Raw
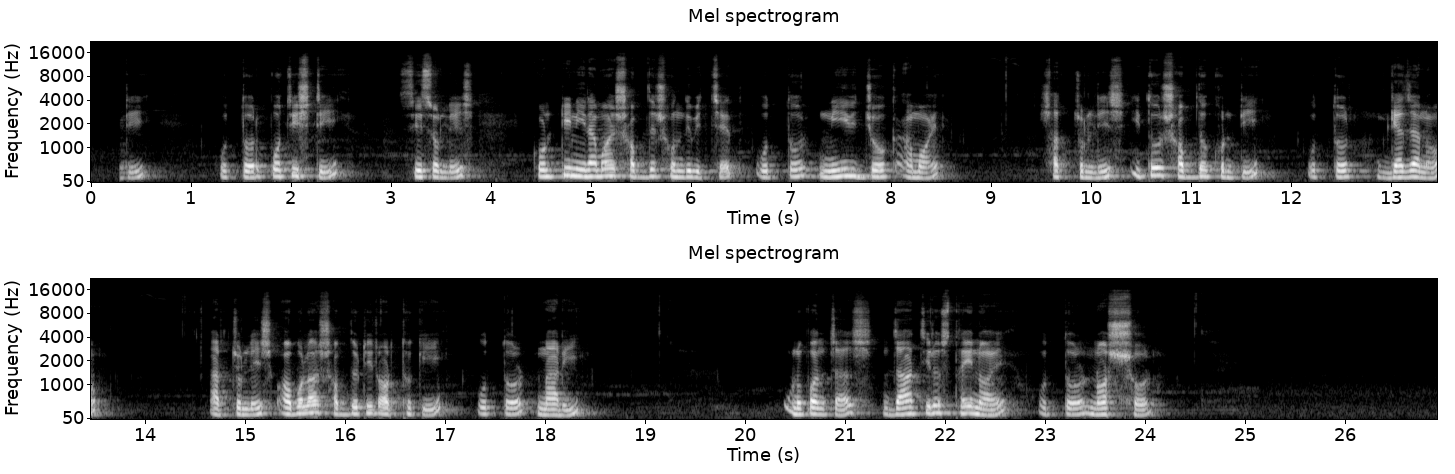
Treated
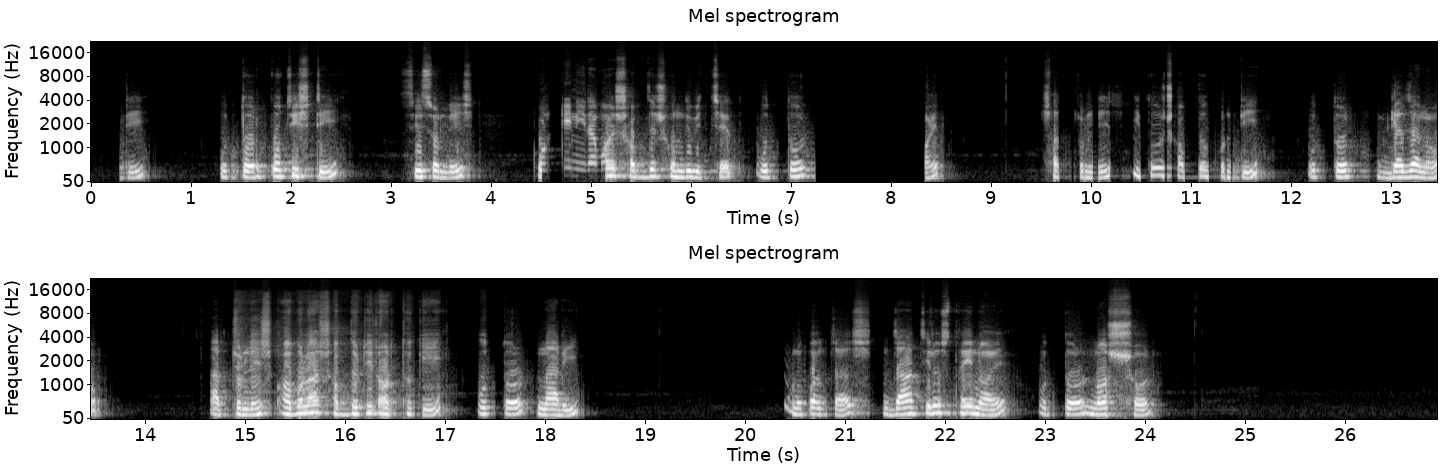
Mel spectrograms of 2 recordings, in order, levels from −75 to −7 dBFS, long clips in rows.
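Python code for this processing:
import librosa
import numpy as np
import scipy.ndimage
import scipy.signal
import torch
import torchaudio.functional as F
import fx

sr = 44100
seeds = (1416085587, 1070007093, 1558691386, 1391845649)

y = fx.band_squash(x, sr, depth_pct=40, at=(1.41, 2.42))
y = fx.highpass(y, sr, hz=840.0, slope=24, at=(4.51, 5.16))
y = fx.level_steps(y, sr, step_db=22, at=(9.65, 11.43))
y = fx.air_absorb(y, sr, metres=120.0, at=(12.41, 13.19))
y = fx.envelope_flatten(y, sr, power=0.6, at=(14.85, 17.42), fade=0.02)
y = fx.level_steps(y, sr, step_db=10, at=(18.32, 21.08))
y = fx.edit(y, sr, fx.silence(start_s=7.25, length_s=1.1), tone=tone)
y = fx.leveller(y, sr, passes=2)
y = fx.high_shelf(y, sr, hz=3000.0, db=-8.0)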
